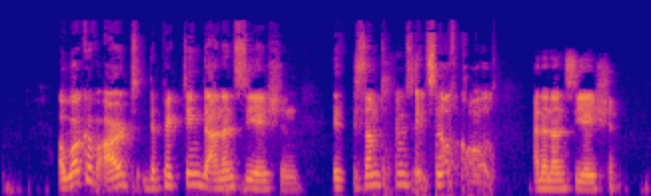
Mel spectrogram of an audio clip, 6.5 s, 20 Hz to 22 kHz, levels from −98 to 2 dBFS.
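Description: Speech carries three network faults close together. From 3.37 to 3.56 s a call audio freeze, likely from delayed packets draining the jitter buffer, stretches the last sound into a fading buzz or hiss and about 80 ms of silence. Speech resumes where it stopped, now running 160 ms later, with nothing lost. The burst of packet loss from 3.83 to 4.00 s sounds similar, a 120 ms held, fading fill, but speech resumes further on, with those 120 ms actually missing. From 4.10 to 6.24 s a call bitrate drop from 32 to 8 kbps makes the sound coarse and muffled, with the top end cut from 20 kHz to 8 kHz for about 1.1 s at its worst. This is a sustained change of tone rather than a gap.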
